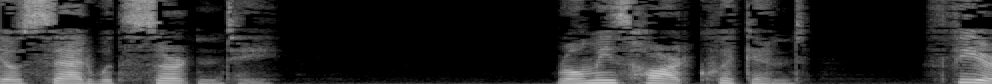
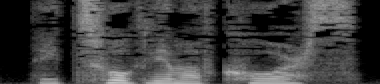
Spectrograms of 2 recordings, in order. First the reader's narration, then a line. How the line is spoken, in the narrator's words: Julio sighed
